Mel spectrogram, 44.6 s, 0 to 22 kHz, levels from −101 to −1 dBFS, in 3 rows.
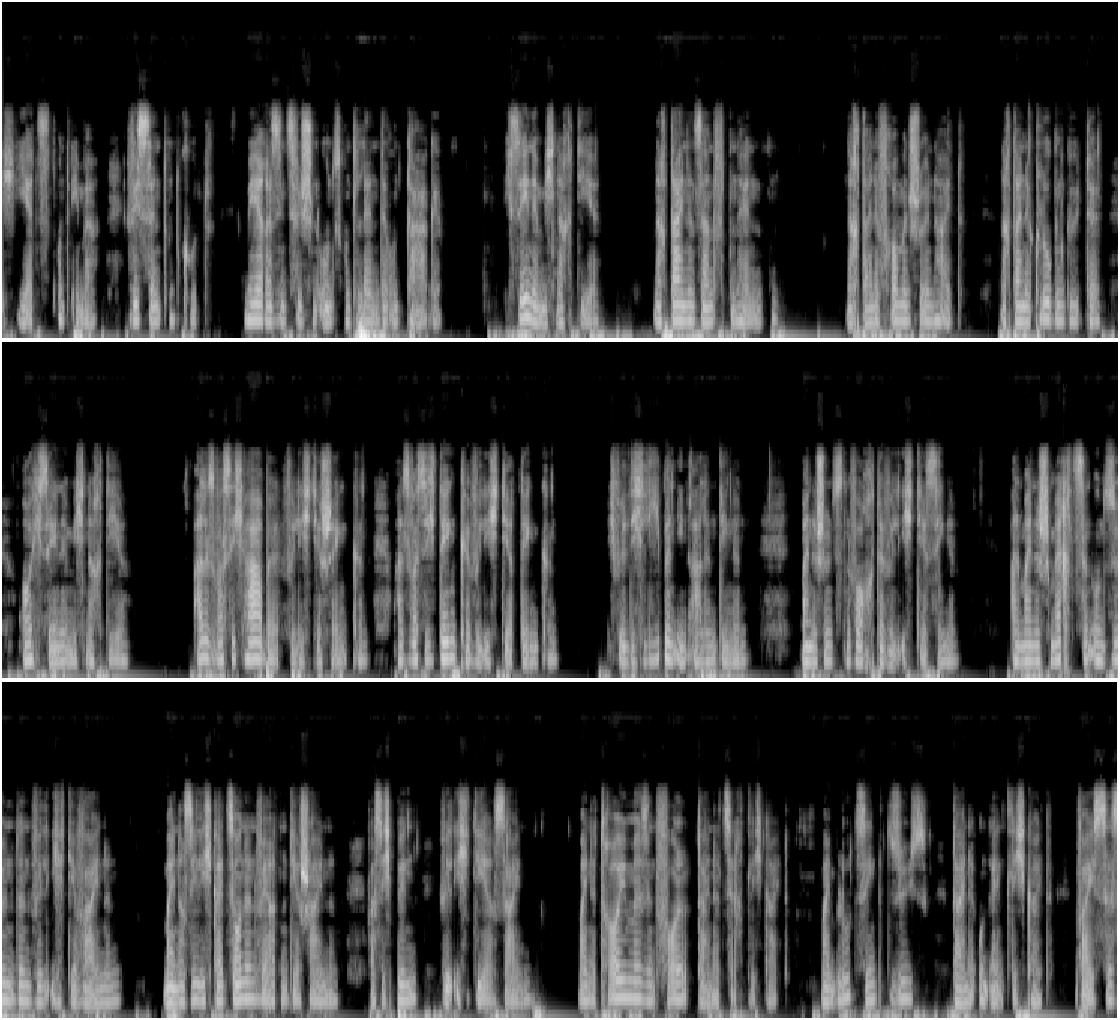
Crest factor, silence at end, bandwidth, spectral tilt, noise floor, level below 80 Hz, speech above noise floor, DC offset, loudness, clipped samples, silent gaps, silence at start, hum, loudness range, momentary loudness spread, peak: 28 dB; 0 s; 7.4 kHz; -3.5 dB/octave; -76 dBFS; -40 dBFS; 47 dB; under 0.1%; -29 LUFS; under 0.1%; none; 0 s; none; 6 LU; 14 LU; -2 dBFS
